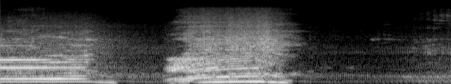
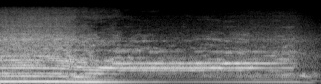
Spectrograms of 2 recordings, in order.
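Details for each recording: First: Small two-stroke engine being tuned with the carb adjustment screws. It revs up and settles back smoothly, with the pitch rising and falling evenly with the throttle. The carb seems well set. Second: Small two-stroke engine with rebuilt carburettor during tuning, held at wide-open throttle: steady buzzing drone with a faint stutter and little pop before dropping off, meaning too much fuel at the high end; running rich.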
